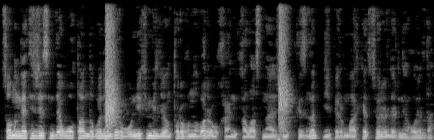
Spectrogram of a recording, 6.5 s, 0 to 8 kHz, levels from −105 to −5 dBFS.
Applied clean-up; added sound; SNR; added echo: classical method WPE with log-MMSE.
